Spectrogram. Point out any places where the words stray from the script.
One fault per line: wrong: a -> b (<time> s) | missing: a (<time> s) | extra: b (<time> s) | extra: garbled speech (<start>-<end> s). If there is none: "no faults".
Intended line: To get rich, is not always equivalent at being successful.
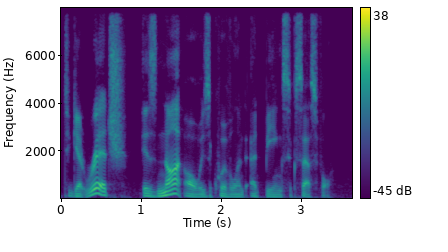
no faults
